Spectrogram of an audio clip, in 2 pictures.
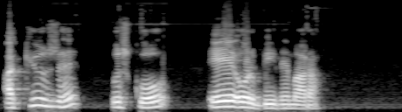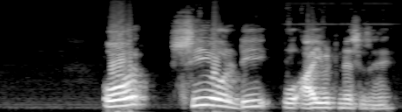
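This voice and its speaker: Slow-paced Pakistani man lecturing, higher-pitched voice. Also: expressive, warm tone, muffled recording. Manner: didactic, emphatic, switching between Urdu and English, repeating key phrases. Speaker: law lecturer. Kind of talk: explanatory lecture, reading illustrations aloud and explaining them.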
